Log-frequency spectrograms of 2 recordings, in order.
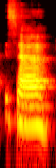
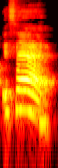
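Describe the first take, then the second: First: Said in the usual way. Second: High, patient nurse reassurance, louder; reassuring nurse. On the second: Retold or imitated. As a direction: say "It's air." brightly, up high like a nurse. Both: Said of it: "it was like".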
